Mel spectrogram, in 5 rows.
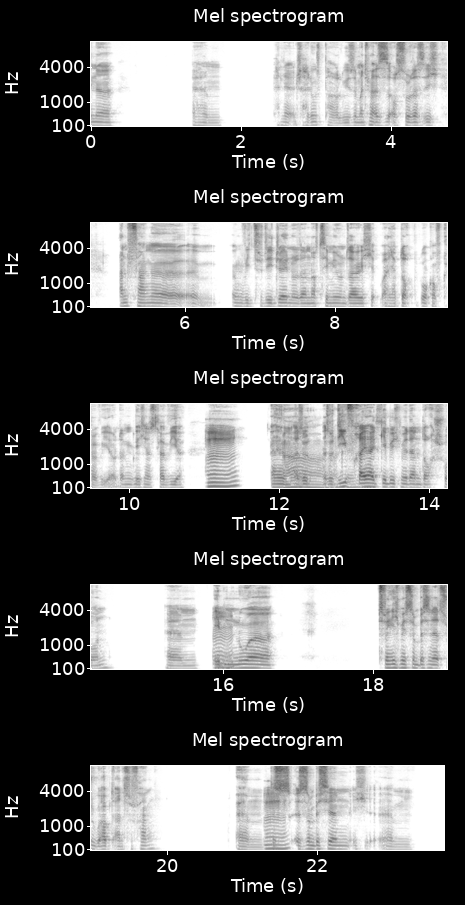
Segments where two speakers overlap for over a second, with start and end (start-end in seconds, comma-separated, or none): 12.0-13.5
